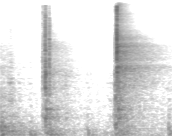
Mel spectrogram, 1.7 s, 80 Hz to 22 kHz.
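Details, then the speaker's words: John Deere 4600 diesel tractor after thermistor replacement for a cold no-start at about 32°F: three crisp clicks as the fuel shutoff solenoid snaps open normally, letting fuel flow to the injection pump. "that solenoids quick and clicking every time now so that means it's opening it up allowing fuel to go flow through the injection pump and along the tractor to start"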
